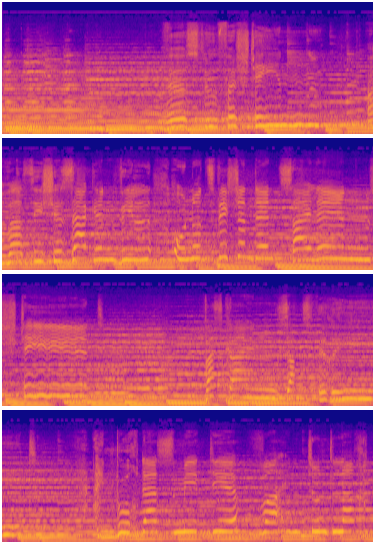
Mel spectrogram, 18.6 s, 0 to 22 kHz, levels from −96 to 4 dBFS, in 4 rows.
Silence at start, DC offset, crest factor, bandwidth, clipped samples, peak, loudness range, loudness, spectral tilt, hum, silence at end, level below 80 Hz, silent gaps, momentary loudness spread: 0 s; under 0.1%; 14 dB; 12 kHz; under 0.1%; -4 dBFS; 1 LU; -17 LUFS; -5.5 dB/octave; none; 0 s; -30 dBFS; none; 4 LU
